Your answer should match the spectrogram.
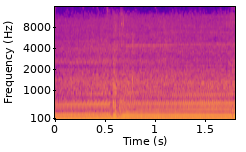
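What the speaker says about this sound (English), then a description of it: "this Dominator exhaust is pretty loud, if you can't tell already" A 2025 Suzuki GSX-S1000 motorcycle fitted with a full Dominator exhaust revs loudly up close, a steady throaty drone with a brief blip of throttle midway before settling back into the same even rumble.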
